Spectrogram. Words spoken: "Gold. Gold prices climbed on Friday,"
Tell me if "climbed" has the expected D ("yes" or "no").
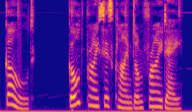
yes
